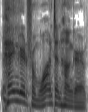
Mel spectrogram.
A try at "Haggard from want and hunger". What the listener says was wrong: Wait, did you just say hangered? You told us it hangered.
